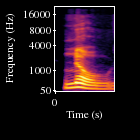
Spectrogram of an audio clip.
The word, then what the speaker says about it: know: The knowledge that I I'm saying for instance knowledge knowledge is to know that K is not pronounced in English like know do you know but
